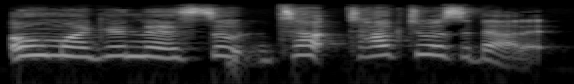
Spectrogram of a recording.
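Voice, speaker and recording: A woman's voice: sits high, animated, quick pace. A middle-aged woman hosting a podcast interview, making friendly, apologetic small talk before inviting the guest's story. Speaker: podcast host. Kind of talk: casual remote interview.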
